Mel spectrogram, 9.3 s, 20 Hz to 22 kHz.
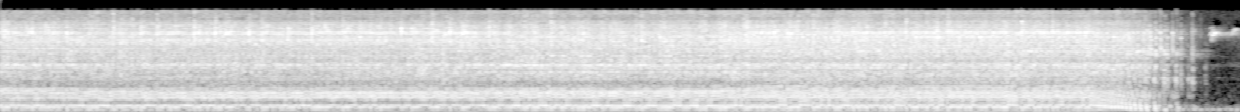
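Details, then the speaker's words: Southland 2-stroke post hole digger auger, new fuel lines, only runs on choke, smoky: high buzzy scream for about eight seconds then cuts out and dies; running poorly, carburetor suspected. "So far, it only wants to go on choke. Obviously wants some warm up. Seems kind of smoky. Seems like it took a long warm up period."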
